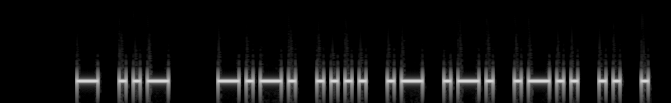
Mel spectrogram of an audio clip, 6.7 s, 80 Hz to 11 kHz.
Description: Morse code, heard as a keyed tone, about 17 wpm, 700 Hz. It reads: TU CHARLIE
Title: K1USN SST QSO Practice - 17wpm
